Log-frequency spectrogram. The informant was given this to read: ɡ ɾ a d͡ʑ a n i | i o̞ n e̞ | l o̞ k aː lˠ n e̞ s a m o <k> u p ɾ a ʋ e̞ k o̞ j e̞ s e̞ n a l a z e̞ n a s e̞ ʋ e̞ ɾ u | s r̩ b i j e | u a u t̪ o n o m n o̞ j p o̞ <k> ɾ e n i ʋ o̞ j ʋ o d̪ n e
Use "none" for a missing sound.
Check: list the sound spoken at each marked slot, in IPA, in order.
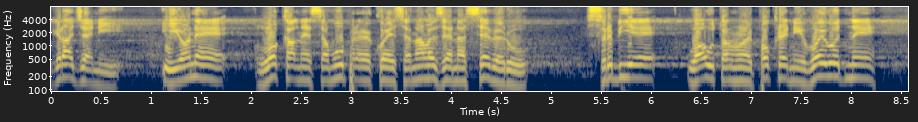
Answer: none, k

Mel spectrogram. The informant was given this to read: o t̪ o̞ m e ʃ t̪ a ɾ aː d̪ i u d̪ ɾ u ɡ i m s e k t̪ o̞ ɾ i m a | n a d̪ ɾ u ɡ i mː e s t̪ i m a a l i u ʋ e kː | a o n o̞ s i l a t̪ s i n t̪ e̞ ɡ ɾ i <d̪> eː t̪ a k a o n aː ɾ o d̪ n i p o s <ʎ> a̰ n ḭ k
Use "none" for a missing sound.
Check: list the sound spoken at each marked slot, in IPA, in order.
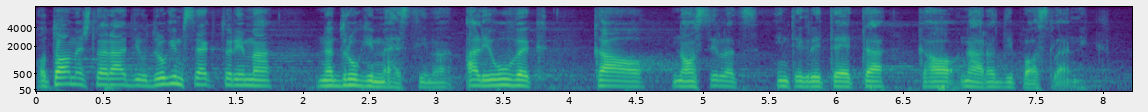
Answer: t̪, l

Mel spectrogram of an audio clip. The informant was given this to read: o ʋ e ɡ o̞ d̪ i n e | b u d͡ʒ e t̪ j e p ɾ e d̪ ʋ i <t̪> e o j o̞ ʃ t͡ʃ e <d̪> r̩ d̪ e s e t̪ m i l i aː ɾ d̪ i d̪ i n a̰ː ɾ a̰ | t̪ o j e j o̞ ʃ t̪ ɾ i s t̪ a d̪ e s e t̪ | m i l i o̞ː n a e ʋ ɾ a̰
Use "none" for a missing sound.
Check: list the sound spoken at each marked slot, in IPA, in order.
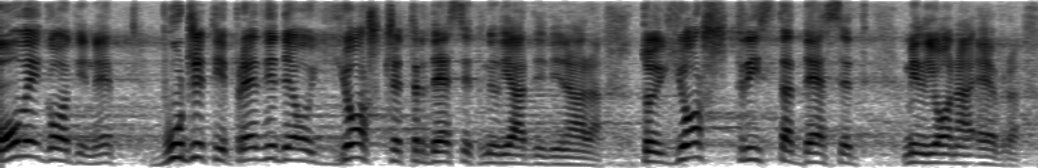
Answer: d̪, t̪

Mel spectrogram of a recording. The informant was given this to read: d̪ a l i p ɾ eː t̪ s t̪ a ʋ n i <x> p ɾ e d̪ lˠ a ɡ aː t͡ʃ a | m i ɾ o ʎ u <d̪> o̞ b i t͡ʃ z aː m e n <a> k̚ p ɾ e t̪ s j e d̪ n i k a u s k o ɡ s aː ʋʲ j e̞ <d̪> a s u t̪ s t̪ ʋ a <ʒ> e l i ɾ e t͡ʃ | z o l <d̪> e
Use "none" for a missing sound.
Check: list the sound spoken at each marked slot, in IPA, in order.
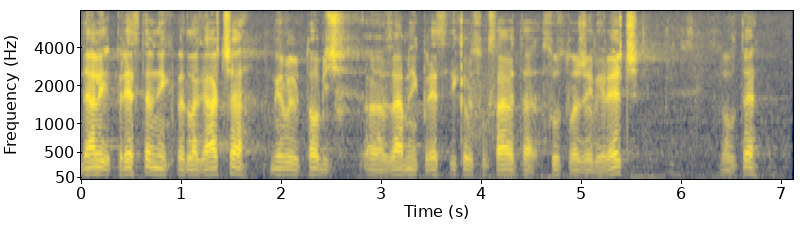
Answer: k, t̪, i, t̪, ʒ, t̪

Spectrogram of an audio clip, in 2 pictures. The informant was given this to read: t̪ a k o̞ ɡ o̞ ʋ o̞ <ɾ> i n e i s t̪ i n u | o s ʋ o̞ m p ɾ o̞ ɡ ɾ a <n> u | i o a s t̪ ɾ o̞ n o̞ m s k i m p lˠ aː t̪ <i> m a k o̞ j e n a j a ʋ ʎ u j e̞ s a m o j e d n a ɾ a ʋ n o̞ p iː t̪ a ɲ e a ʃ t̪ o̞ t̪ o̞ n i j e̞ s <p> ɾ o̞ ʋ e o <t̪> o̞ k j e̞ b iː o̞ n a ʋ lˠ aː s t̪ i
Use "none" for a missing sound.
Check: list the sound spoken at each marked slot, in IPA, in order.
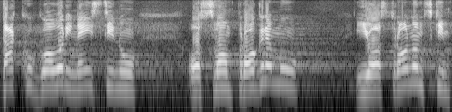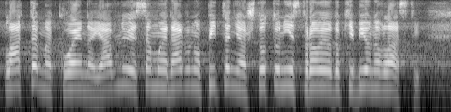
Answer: ɾ, m, a, p, d̪

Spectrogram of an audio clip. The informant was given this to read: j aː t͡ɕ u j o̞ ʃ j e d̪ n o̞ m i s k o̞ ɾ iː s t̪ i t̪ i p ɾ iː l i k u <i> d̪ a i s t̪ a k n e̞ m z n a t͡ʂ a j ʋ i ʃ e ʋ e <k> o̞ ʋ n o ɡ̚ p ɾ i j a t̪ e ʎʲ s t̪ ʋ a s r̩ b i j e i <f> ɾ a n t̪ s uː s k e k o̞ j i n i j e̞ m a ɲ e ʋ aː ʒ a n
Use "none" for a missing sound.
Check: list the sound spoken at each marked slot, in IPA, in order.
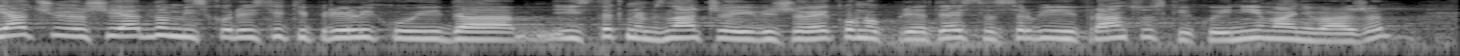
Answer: i, k, f

